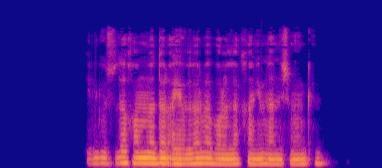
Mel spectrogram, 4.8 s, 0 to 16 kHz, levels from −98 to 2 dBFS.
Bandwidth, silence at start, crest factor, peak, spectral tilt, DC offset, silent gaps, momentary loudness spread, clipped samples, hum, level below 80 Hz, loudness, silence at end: 8.6 kHz; 1.1 s; 18 dB; -10 dBFS; -7.5 dB/octave; under 0.1%; none; 13 LU; under 0.1%; none; -54 dBFS; -27 LUFS; 0.7 s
